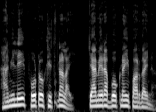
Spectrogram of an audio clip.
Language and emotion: Nepali, neutral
